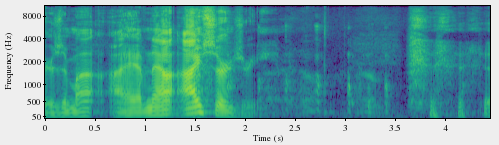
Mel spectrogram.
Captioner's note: laughs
